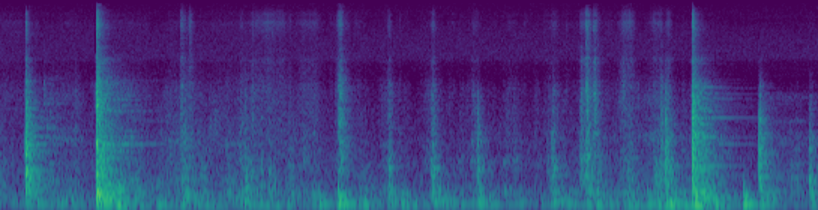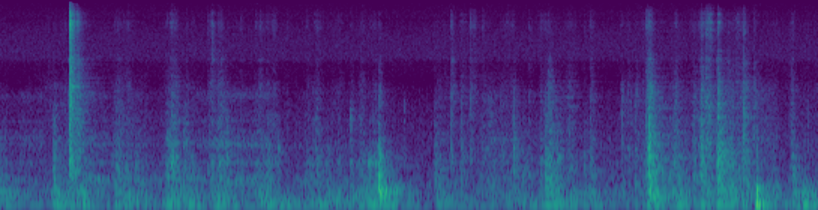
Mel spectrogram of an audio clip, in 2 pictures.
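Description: Phillips screwdriver working screws out of a gas oven's sheet-metal floor panel: scattered clicks and clinks of metal, with a few sharper knocks, irregularly spaced.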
